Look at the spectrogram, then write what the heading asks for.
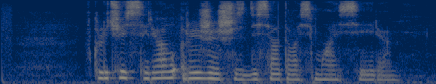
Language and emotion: Russian, neutral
